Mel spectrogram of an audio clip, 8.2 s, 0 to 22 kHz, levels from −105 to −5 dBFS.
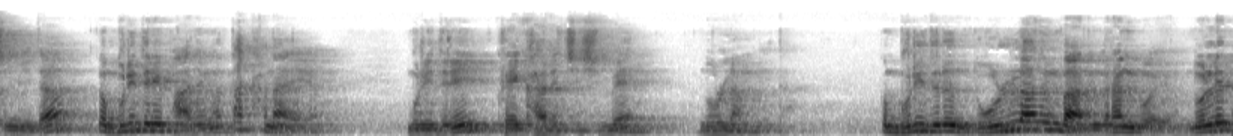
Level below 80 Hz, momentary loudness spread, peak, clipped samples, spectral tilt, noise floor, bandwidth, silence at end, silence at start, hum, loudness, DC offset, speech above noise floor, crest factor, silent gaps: -66 dBFS; 13 LU; -8 dBFS; under 0.1%; -6 dB/octave; -60 dBFS; 12.5 kHz; 0 s; 0 s; none; -26 LUFS; under 0.1%; 35 dB; 20 dB; none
